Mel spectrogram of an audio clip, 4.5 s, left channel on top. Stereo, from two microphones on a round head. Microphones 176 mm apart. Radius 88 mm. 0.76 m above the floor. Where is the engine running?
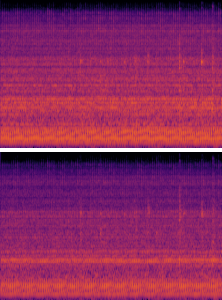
85° left, 3 m.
